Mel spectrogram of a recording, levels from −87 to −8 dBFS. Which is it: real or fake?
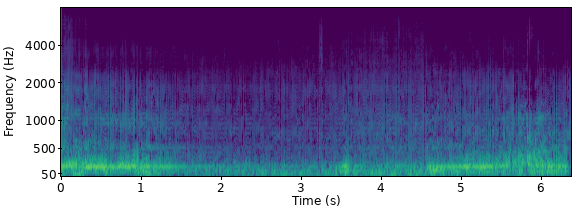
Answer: fake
